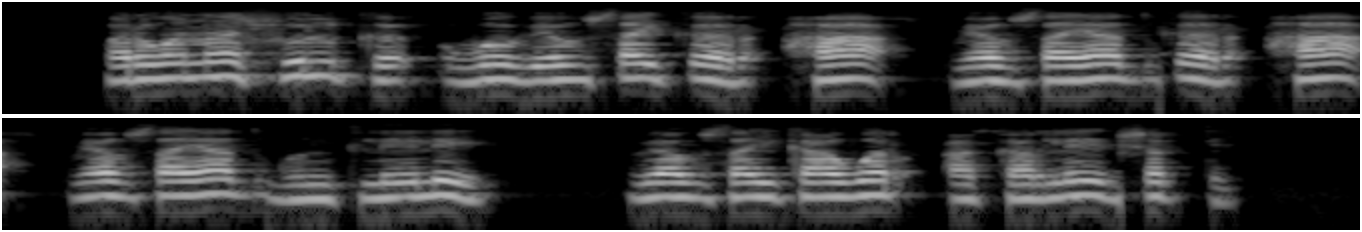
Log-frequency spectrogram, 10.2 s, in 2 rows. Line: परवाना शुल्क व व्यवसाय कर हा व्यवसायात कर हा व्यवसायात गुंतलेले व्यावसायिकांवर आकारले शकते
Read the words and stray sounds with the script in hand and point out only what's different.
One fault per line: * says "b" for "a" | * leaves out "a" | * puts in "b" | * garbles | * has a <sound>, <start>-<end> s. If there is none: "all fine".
all fine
